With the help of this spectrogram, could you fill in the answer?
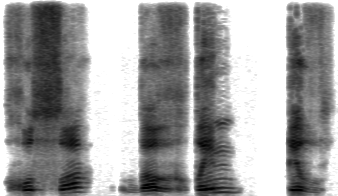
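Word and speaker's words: خُصَّ ضَغْطٍ قِظْ: The acronym is pronounced as follows: khussa daghtin qidh.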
